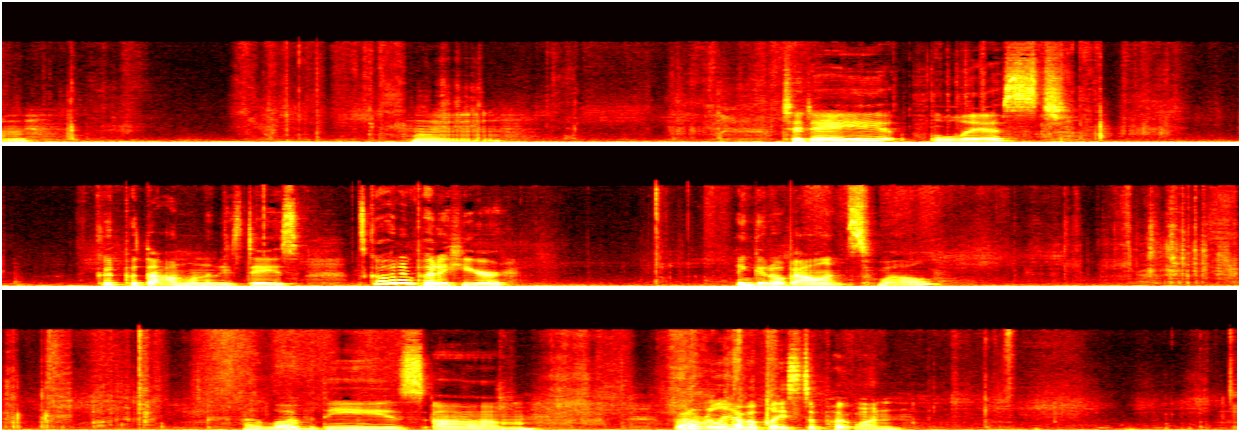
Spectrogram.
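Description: Paper rustles and crinkles as sticker sheets are handled.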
